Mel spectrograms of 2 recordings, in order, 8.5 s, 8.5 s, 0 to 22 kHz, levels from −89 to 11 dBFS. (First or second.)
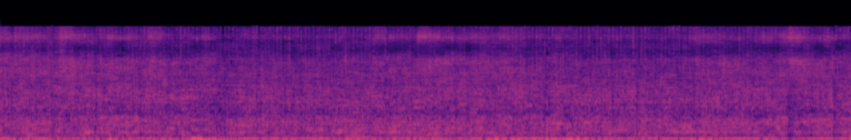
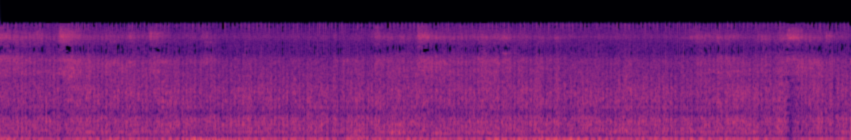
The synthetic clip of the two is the first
